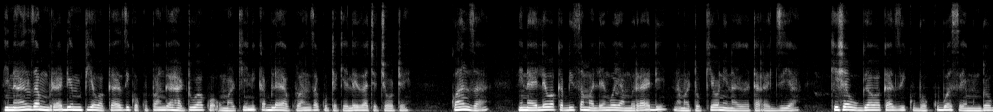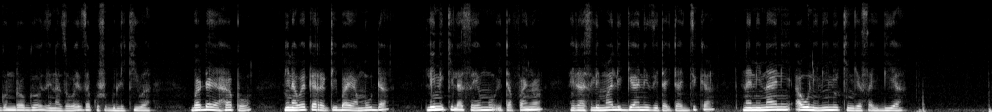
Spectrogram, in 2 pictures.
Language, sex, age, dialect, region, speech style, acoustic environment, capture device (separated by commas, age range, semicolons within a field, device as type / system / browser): Swahili, male, 25-34, Kenya - Nairobi Sheng-influenced, Kenya, relaxed; focused, nature; silence, desktop / Windows / Chrome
